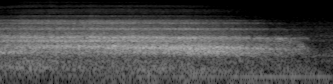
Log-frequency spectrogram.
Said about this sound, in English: Just take a nice deep breath in with me right now and let it go.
